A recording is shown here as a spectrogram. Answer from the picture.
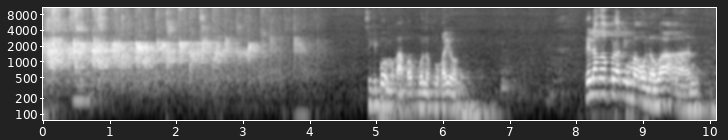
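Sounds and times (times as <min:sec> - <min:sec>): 
church congregation clapping as an offering to God: 0:00.0 - 0:04.4
speech: 0:04.9 - 0:06.6, 0:08.1 - 0:10.0.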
